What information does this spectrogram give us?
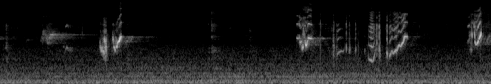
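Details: Budgerigars kept as pets chirp in scattered bursts: sharp rising squeaks and short warbled notes spaced about a second apart over a quiet background.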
